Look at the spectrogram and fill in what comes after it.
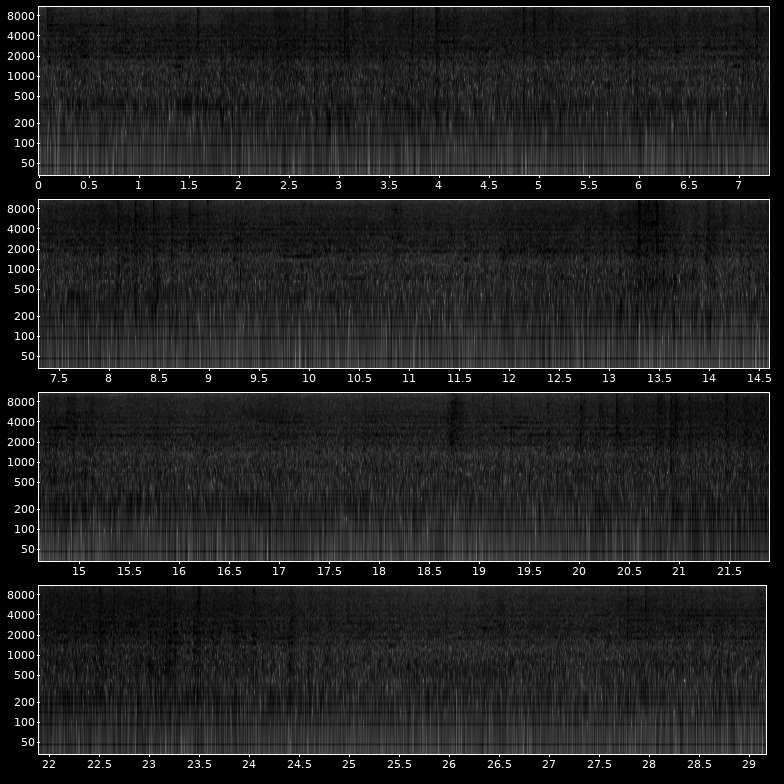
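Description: Freight train of covered hopper cars passing close by: a continuous loud rolling rumble with the clickety-clack of steel wheels over the rail joints.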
